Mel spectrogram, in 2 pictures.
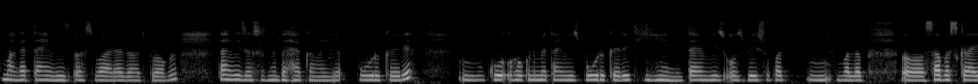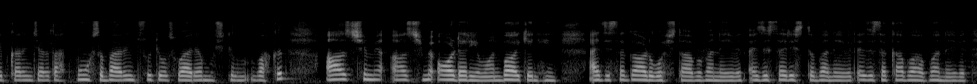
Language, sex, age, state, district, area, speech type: Kashmiri, female, 30-45, Jammu and Kashmir, Bandipora, rural, spontaneous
